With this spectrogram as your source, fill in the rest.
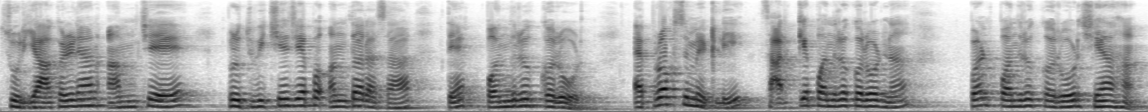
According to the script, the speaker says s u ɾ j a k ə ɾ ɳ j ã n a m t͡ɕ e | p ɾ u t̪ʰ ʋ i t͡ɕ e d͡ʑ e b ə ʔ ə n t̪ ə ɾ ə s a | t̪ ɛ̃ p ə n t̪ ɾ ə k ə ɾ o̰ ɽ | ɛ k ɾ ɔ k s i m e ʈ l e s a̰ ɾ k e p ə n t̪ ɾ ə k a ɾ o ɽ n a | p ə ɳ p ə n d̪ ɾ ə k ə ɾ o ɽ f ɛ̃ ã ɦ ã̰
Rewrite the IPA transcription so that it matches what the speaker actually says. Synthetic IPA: s u ɾ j a k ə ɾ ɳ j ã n a m t͡ɕ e | p ɾ u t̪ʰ ʋ i t͡ɕ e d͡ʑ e p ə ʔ ə n t̪ ə ɾ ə s a | t̪ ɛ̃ p ə n d̪ ɾ ə k ə ɾ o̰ ɽ | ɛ p ɾ ɔ k s i m e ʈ l i s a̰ ɾ k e p ə n d̪ ɾ ə k ə ɾ o ɽ n a | p ə ɳ p ə n d̪ ɾ ə k ə ɾ o ɽ ɕ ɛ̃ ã ɦ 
